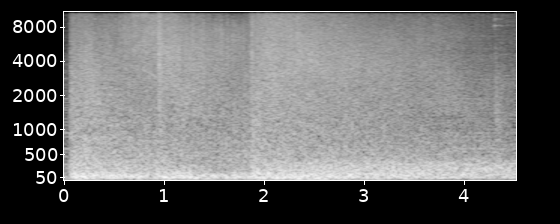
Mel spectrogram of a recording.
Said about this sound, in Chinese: 但是为时已晚，第一枚导弹已经落入了战场。紧接着，刺耳的爆炸声传来。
